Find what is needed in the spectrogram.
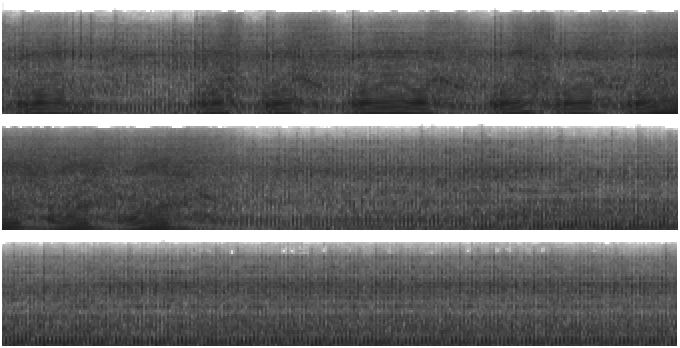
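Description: Chainsaw cutting into a tree trunk during felling, its engine speed surging up and down about twice a second. About halfway through it settles to running at a steady pitch.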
